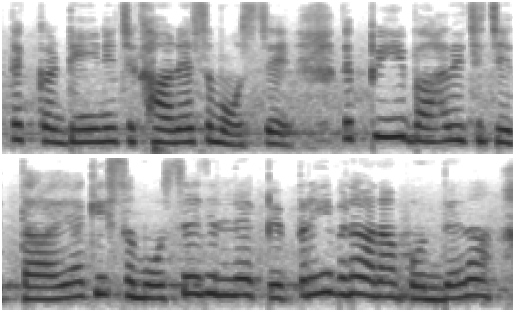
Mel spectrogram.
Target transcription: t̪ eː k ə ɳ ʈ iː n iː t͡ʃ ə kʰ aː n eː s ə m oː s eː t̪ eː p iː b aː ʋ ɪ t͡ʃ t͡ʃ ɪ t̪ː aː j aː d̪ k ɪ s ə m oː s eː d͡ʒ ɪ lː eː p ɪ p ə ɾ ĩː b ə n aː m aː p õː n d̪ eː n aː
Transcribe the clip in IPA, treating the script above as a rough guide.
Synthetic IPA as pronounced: t̪ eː k ə ɳ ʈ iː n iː t͡ʃ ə kʰ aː n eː s ə m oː s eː t̪ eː p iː b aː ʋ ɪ t͡ʃ t͡ʃ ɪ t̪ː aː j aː k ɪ s ə m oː s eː d͡ʒ ɪ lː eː p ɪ p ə ɾ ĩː b ə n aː n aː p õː n d̪ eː n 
